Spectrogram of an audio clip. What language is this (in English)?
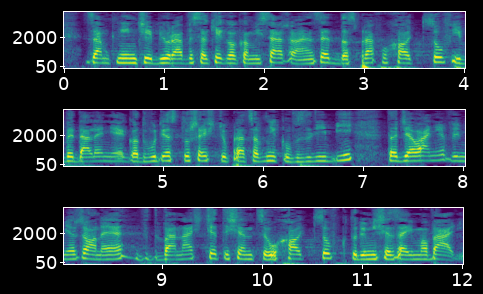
Polish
